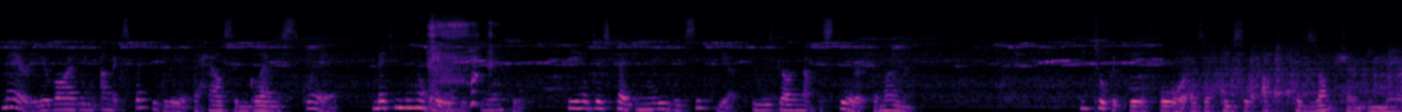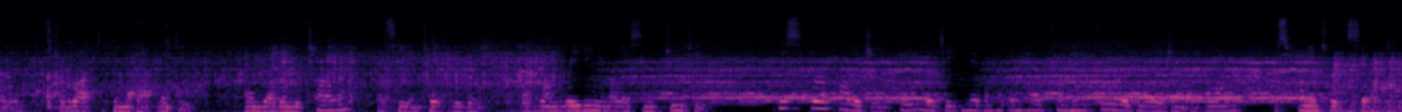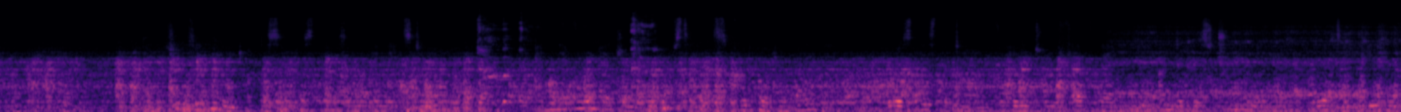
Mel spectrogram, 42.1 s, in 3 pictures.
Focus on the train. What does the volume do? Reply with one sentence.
The loudness of the train goes up.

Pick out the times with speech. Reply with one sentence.
The speech can be heard from 0.0 to 9.2 s, from 10.8 to 21.1 s, from 21.8 to 27.9 s and from 29.7 to 42.0 s.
